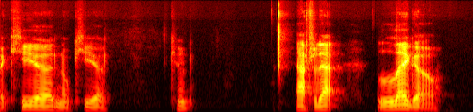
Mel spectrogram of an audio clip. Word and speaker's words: Lego: after that lego lego key thing is that e la la lego lego this is the same s only see like in best or get or head le lay lego lego just like in saying leg as well after that bayer bayer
